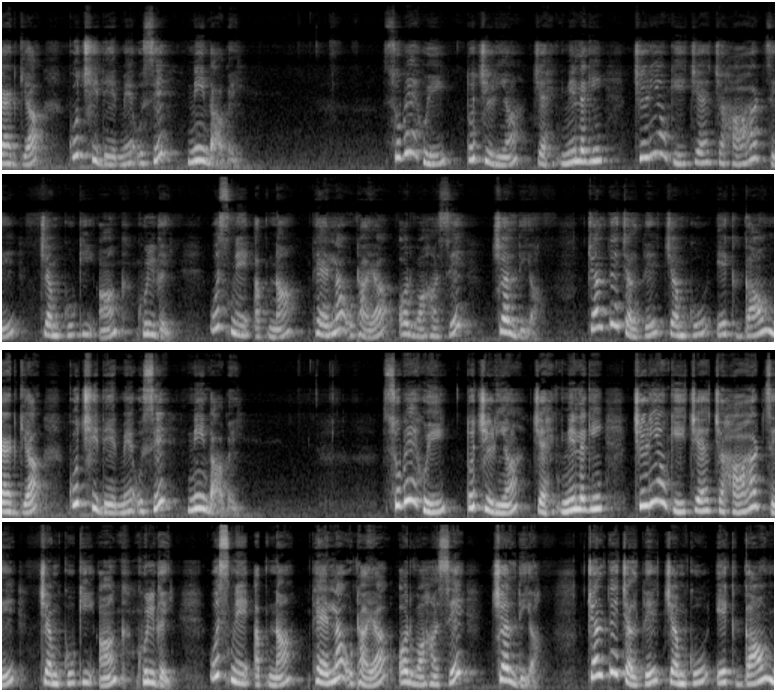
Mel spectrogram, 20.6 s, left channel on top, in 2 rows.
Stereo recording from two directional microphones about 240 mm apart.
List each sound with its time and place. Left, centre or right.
0.0 s speech: right
5.0 s a woman's voice: right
